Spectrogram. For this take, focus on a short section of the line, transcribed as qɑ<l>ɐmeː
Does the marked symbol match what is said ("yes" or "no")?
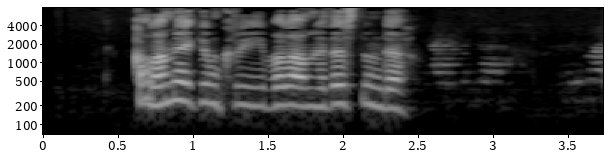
yes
